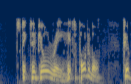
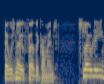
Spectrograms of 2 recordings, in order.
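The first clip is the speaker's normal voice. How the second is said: plain reading voice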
